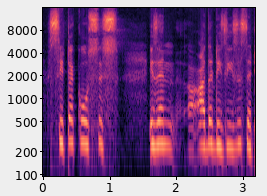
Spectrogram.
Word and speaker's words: psittacosis: अच्छा, but Pompe disease and now P is silent. Psittacosis is an other diseases that you want to know of.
